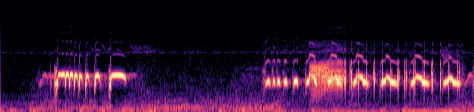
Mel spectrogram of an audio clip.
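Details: Local zebra dove in lively singing form, kept as a lure bird to prompt other doves to sing; two bursts of rapid, stuttering, hoarse cooing notes, first a short phrase, then a longer rolling series, over a low background hum.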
